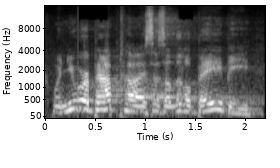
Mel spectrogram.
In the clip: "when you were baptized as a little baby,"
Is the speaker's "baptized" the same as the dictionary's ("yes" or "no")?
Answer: yes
